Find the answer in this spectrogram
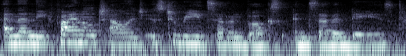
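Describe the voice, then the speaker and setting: Young woman vlogging in a small room, excited chatty talk, medium pitch, clear background rumble. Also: fast. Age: young adult. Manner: enthusiastic. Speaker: book vlogger. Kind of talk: casual chat to camera. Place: small side room in a library, indoors. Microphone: camera at arm's length. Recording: noisy room with low rumble.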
